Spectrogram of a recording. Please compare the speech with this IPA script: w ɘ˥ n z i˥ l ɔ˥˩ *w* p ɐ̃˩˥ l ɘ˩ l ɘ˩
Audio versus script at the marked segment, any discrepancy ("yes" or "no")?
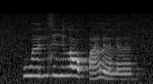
yes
